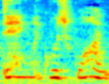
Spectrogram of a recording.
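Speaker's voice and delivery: slow anxious whisper; whispered panic. Retold or imitated. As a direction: whisper it under your breath, worried. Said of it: "I was like".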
